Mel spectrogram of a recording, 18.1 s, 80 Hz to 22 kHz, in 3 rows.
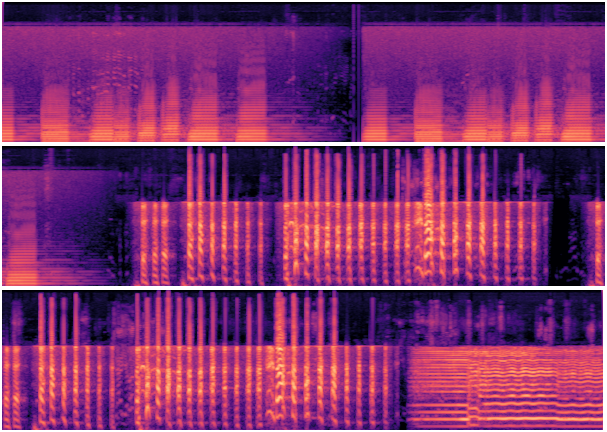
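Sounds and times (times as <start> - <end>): brass-like background music: 0.0 - 3.0, 3.6 - 7.0.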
